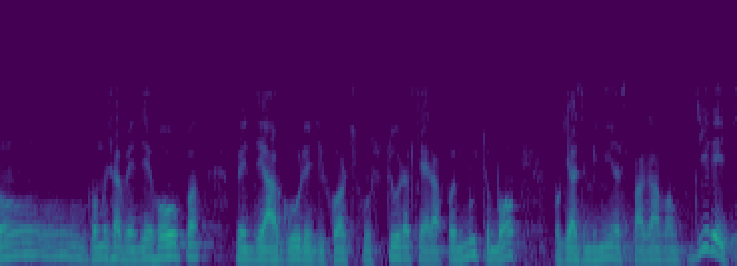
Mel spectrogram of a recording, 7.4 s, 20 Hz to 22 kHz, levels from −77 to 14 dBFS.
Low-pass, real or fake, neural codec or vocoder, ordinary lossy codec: 7.2 kHz; fake; codec, 24 kHz, 6 kbps, HILCodec; MP3, 64 kbps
